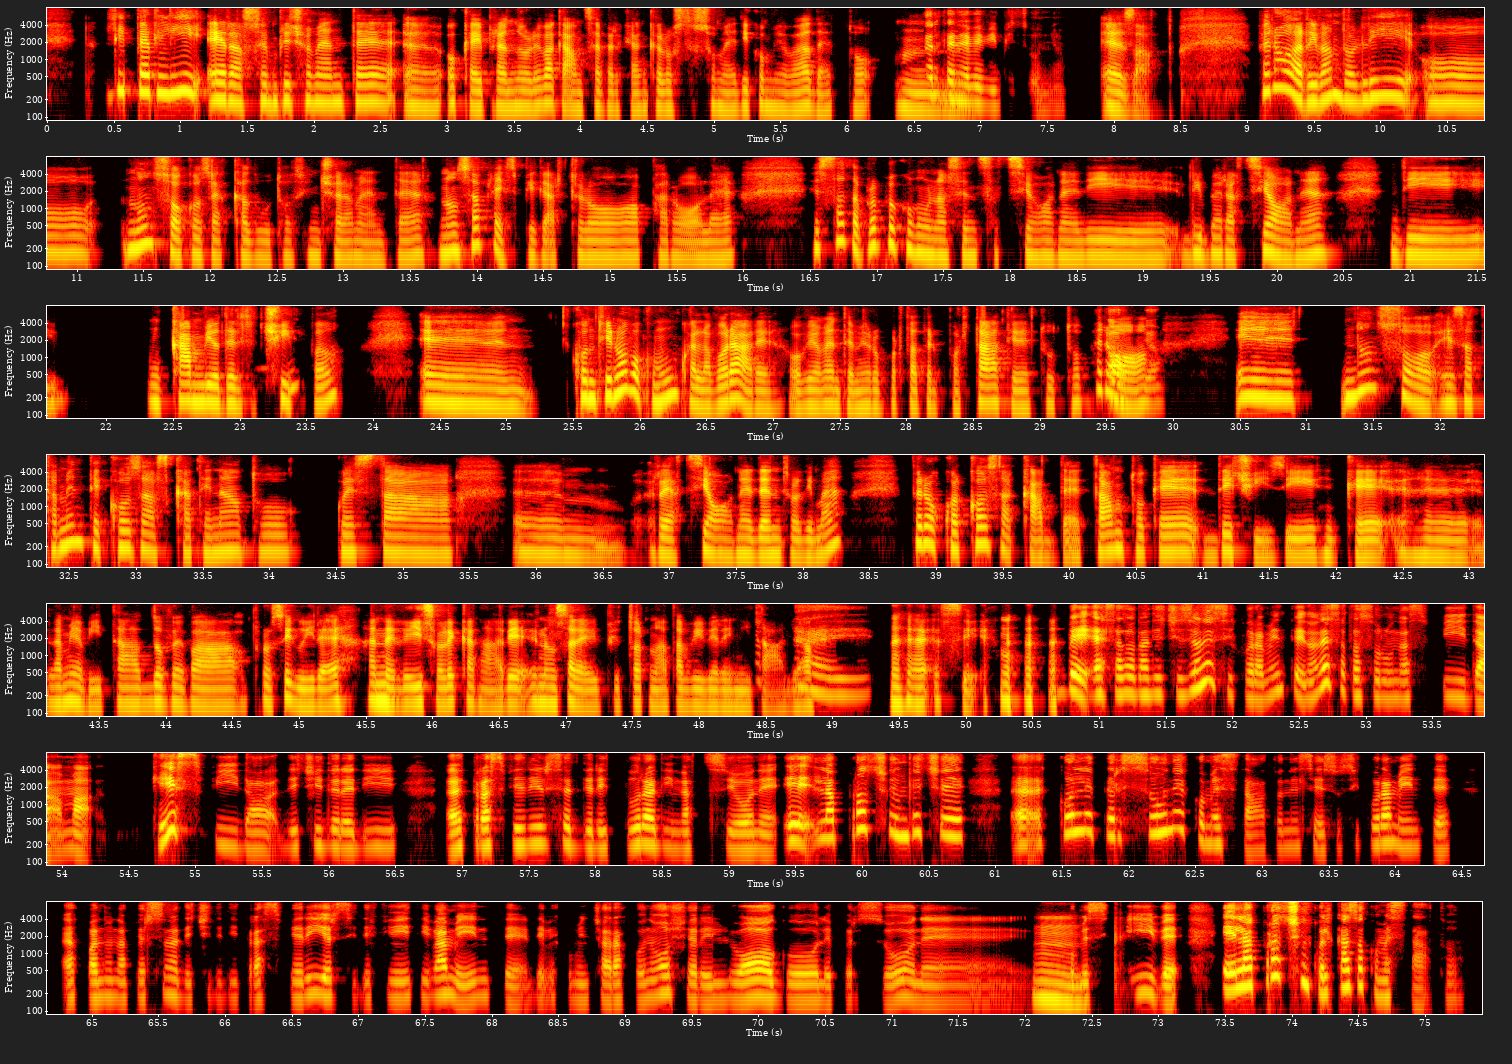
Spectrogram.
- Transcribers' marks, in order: "aveva" said as "avea"; "proprio" said as "propio"; chuckle; stressed: "che sfida!"
- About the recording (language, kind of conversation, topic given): Italian, podcast, Qual è stata una sfida che ti ha fatto crescere?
